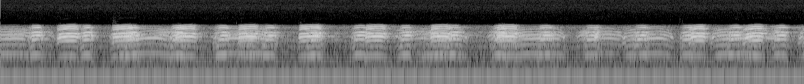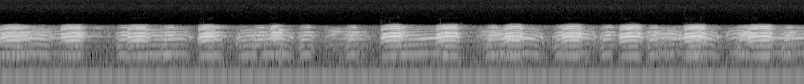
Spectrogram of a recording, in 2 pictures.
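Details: White-bellied sea eagles at a nest in Sydney Olympic Park, Australia, the adult pair joined by their two chicks in a morning singing ritual, late September; rapid honking, goose-like yelps repeated several times a second, layered voices throughout.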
